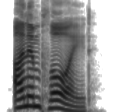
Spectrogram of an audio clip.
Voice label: "UNEMPLOYED", English; 3000 words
